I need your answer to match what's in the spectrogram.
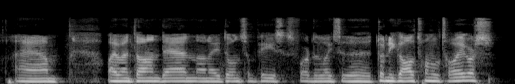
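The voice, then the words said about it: Dublin Irish accent. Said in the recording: “the accent is Dublin”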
